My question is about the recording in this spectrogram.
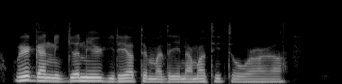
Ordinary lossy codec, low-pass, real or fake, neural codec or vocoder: none; 7.2 kHz; fake; codec, 16 kHz, 2 kbps, X-Codec, HuBERT features, trained on LibriSpeech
